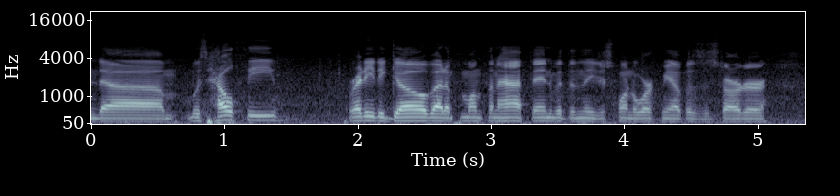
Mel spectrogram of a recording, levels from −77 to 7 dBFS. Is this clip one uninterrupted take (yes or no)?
no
